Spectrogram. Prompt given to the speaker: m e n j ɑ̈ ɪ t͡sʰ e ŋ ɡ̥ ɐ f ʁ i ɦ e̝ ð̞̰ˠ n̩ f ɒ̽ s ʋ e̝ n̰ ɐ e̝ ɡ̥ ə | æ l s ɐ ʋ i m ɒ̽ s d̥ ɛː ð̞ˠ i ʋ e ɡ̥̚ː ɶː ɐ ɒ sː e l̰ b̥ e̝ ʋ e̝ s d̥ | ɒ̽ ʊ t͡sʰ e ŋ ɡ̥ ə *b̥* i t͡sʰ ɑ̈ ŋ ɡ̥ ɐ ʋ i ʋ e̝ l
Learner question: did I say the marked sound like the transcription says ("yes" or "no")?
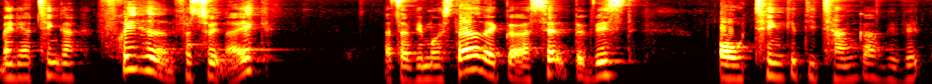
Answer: no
